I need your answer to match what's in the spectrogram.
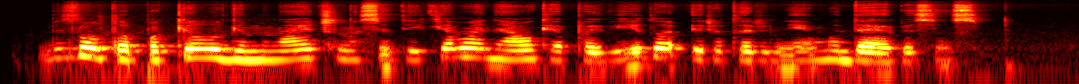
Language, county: Lithuanian, Šiauliai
